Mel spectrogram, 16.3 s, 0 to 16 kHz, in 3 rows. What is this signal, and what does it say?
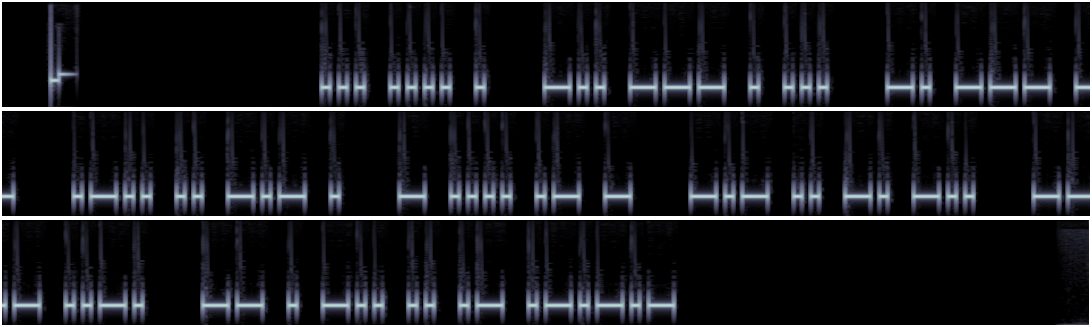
Morse code, heard as a keyed tone, about 28 wpm, 700 Hz. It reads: SHE DOES NOT LIKE THAT KIND OF MEDIA.
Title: Sentences from Top 1000 Words - Review Part 4 - 28wpm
